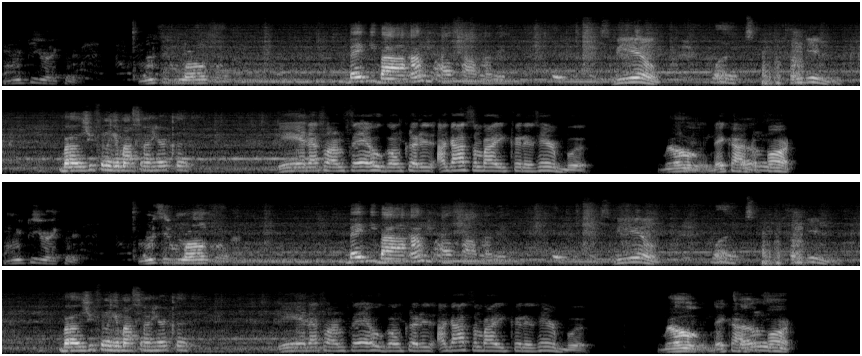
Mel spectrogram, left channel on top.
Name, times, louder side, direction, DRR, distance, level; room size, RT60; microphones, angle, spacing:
voice 1, 0.0-0.8 1.4-2.4 15.1-16.4, right 5 dB, 80° right, 0.7 m, -27 dB
sound 1, 1.6-11.8, left 3 dB, 35° left, 2.1 m, -36 dB
voice 2, 3.4-5.1 5.5-6.2 7.1-8.1 9.1-10.5, left 1 dB, 15° left, 1.0 m, -23 dB
voice 3, 6.1-6.6 7.9-8.4 11.3-14.4 15.4-16.4, left 4 dB, 55° left, 0.6 m, -25 dB
7.4 x 6.4 x 2.5 m
head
